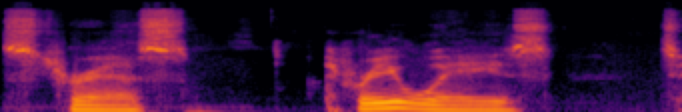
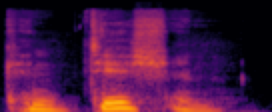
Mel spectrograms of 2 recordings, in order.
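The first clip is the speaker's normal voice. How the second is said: condition with stress on its second syllable. Teaching word stress in a pronunciation exercise, condition, stress on second syllable. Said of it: "Stress on the second syllable".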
